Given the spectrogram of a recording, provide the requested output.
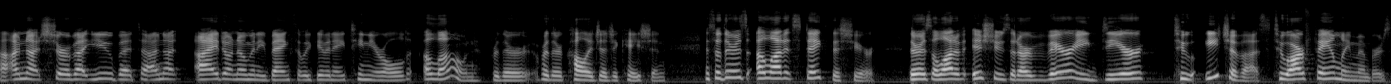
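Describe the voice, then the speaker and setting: Against a quiet background, a woman with an American accent speaks fairly quickly, her fairly high pitch showing ordinary variation. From US Midwest, Missouri. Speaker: political candidate; candidate. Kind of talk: campaign speech. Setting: event with audience. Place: hall. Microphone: podium.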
